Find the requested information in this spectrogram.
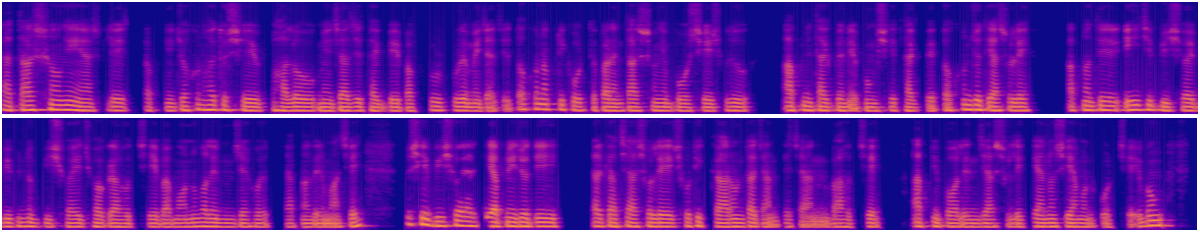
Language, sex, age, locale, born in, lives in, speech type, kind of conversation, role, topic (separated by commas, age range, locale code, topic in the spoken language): Bengali, male, 20-24, bn-BD, Bangladesh, Bangladesh, conversation, advice, advisor, আপনার সম্পর্কে কেন বারবার একই বিষয় নিয়ে ঝগড়া হয়?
